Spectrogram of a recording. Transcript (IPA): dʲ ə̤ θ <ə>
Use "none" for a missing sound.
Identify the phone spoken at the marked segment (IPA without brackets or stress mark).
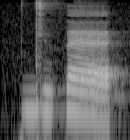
æ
